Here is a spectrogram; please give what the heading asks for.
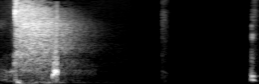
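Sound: whip crack sound effect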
